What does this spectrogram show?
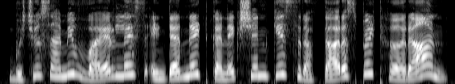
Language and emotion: Kashmiri, surprised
